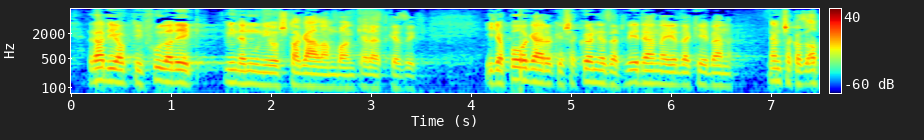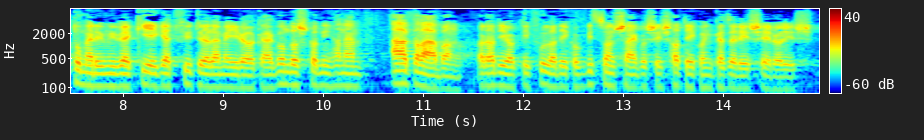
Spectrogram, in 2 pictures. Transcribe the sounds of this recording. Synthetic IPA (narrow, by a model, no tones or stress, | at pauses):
rɒd̪iɒk̚t̪iːfhulːɒd̪eːkmind̪ɛnuːnijoːʃt̪ɒɡaːlːɒmbɒŋkɛlɛt̪kɛzik | iːɟɒpo̞lɡaːɾo̞keːʃɒkø̞rɲɛzɛt̪ʋeːd̪ɛlmɛeːrd̪ɛkeːbɛnː | ɛmt͡ʃɒkɒzɒt̪oːmɛɾøːmyːvɛkːieːɡɛt̪fyːt̪øːɛlɛmɛjiɾøːlkɛlɡo̞nd̪o̞ʃko̞d̪niɦɒnɛm | aːlt̪ɒlaːbɒnɒ̰rɒd̪ioɒkt̪iːfhulːɒd̪eːkoɡ̚bist̪o̞nʃaːɡo̞ʃeːʃhɒt̪eːko̞ɲkɛzɛleːʃeːɾøːliʃ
